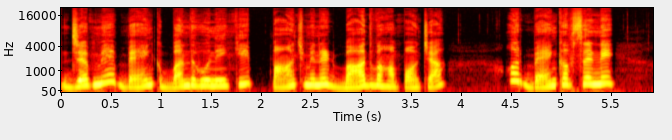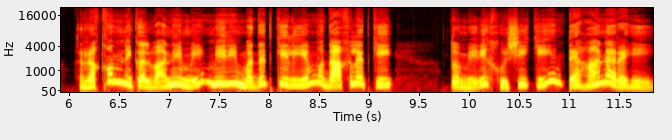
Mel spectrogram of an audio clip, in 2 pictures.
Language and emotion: Urdu, happy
